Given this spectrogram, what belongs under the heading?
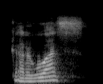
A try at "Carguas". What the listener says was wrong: Carguas. Ah, no, sin acento, sin acento.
